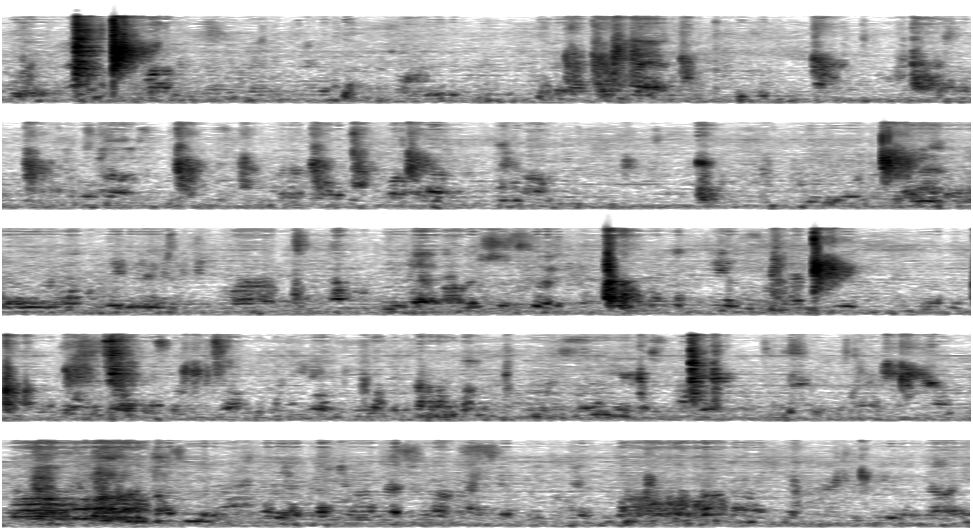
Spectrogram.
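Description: Snooker balls clack against each other and roll across the table.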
